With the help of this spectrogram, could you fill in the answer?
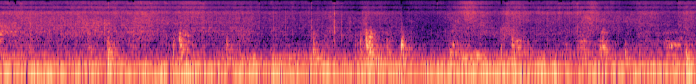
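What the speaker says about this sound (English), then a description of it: "we're going to go ahead and stir that around" Ingredients stirred in a hot pan of frying food for smothered short ribs, a steady close sizzle with intermittent scraping and clinking of the utensil against the pan throughout.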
